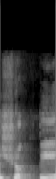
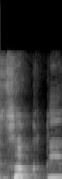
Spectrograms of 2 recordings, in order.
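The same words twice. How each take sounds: First: Said in the usual way. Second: शक्ति said as "sakti", with s for sh; common mispronunciation. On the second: Shown as a demonstration. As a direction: swap the sh of शक्ति for a plain s. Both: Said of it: "शक्ति को क्या बोलते हैं".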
